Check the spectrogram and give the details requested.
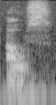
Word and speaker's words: Aws: been made aware that I mispronounced your name. Despite that fact, I'm famous for mispronouncing names. I'm very sorry. Yes, Aus. Aus.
